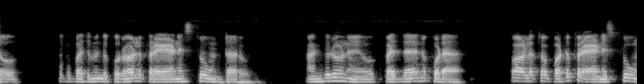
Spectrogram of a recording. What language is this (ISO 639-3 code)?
tel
